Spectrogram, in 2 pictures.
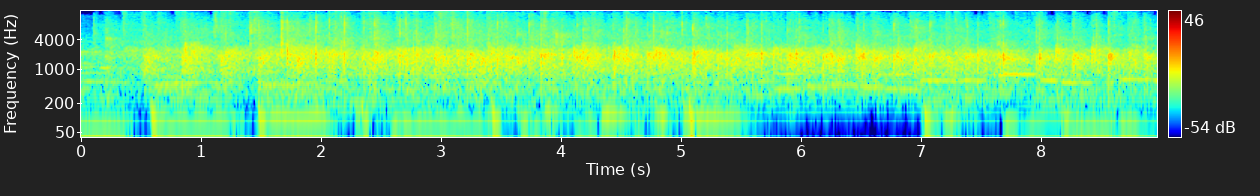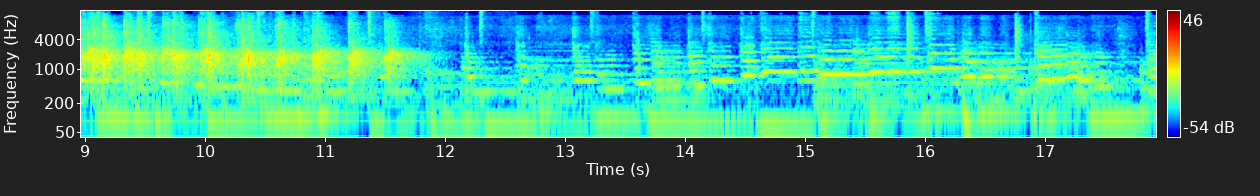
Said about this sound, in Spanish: Y el primer premio de estas tarjetas navideñas es para un niño de 8 años del Colegio Leoncio Esteves Luis. Aplauso para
